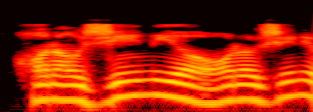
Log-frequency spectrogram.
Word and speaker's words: Ronaldinho: I was like, and I said, how do you pronounce Ronald? Because if the D is a G, he was like, Ronaldinho.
